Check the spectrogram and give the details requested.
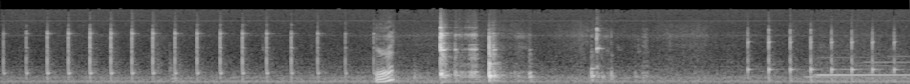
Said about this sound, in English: It is a musical instrument. And with this little hammer, you play pieces of wood.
